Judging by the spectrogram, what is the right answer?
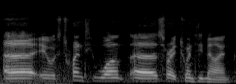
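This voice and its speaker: A man's voice: a little high, steady tone, moderate pace, a bit bright, faint music behind. A man running a tabletop game as dungeon master, hesitant with fillers.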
